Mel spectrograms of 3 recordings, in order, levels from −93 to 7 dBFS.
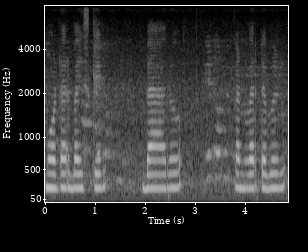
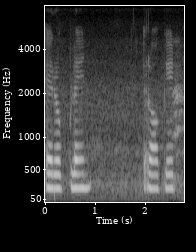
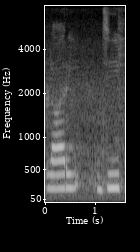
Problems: background sounds at intervals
